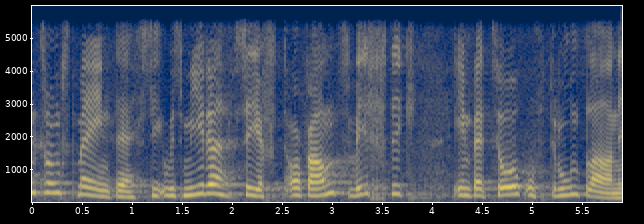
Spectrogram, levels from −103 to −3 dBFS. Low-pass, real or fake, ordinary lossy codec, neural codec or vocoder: 5.4 kHz; fake; none; codec, 16 kHz, 4 kbps, X-Codec, HuBERT features, trained on balanced general audio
